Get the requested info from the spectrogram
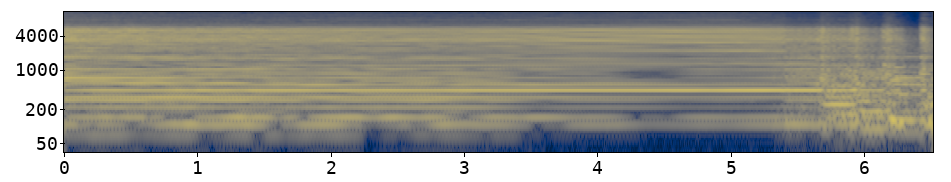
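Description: Distorted electric guitar played through a modified Marshall JMP 2203 valve head and Marshall cabinet: one chord held and sustaining for about five seconds, then new chords picked near the end.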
